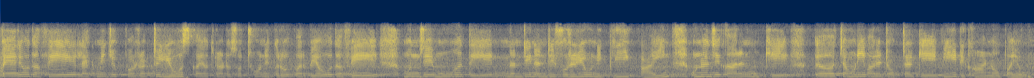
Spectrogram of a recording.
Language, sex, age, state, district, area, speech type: Sindhi, female, 18-30, Rajasthan, Ajmer, urban, spontaneous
